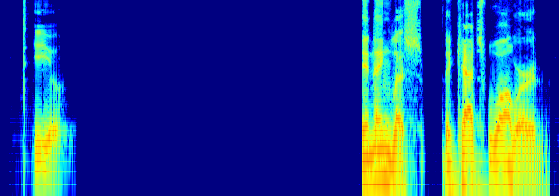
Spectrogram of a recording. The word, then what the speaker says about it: t'iyu: So our word of the day for today is Tio. Tio. Tio.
